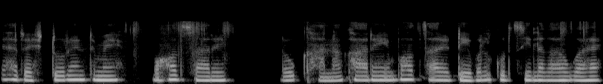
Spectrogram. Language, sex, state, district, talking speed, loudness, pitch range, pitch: Hindi, female, Uttar Pradesh, Etah, 170 wpm, -26 LUFS, 190-205 Hz, 195 Hz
